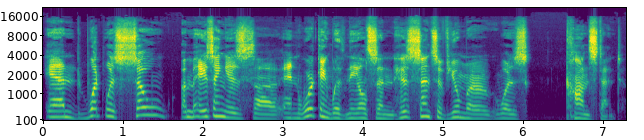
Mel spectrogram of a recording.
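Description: A middle-aged man hosting a podcast, telling a story in a measured way with frequent pauses and "uh" fillers. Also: a little high, expressive, pushed and bright, no echo. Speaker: podcast host. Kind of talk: storytelling monologue.

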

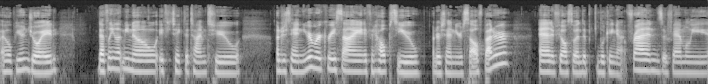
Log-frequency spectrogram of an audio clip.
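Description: A woman podcast host with a lowish, gravelly voice explains things casually and reassuringly, using lots of fillers like "like" and "kind of."

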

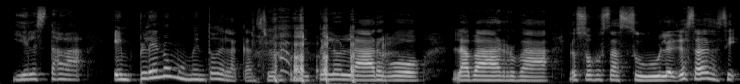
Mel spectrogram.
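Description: A woman with a Mexican Spanish accent, a guest telling an anecdote in an animated way. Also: medium pitch. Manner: animated, acts out the scenes. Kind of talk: storytelling anecdote.

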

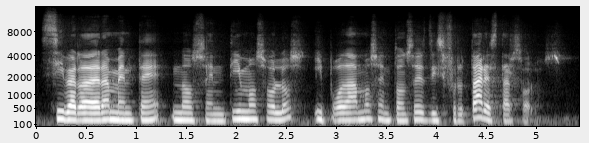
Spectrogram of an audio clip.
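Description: A woman's voice: on the low side, fairly even intonation, unhurried. A woman co-hosting a podcast, explaining ideas reflectively and ending points with rhetorical tags. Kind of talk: casual podcast conversation.

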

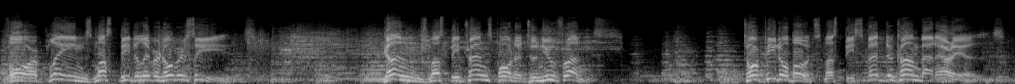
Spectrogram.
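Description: A man announcing in an old wartime newsreel with an emphatic, booming delivery. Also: big pitch swings, a little slow, loud music behind the voice, low-quality recording. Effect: old newsreel recording.

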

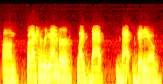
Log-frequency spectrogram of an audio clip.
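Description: Halting man telling a story over a tinny line. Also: medium pitch, dry recording. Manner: halting, many restarts and fillers. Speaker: podcast guest. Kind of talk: casual personal storytelling. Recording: tinny phone-like dry sound.

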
